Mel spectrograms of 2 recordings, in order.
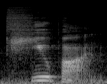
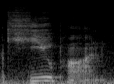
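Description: First: A y sound follows the first consonant. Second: No y sound follows the first consonant. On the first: The speaker calls it wrong. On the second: The speaker calls it right.

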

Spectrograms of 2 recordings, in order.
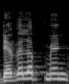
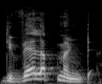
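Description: First: The first syllable is said as "deh". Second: The first syllable is said as "dih". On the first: The speaker calls it wrong. "Again ಇದು ತಪ್ಪಾಗುತ್ತೆ" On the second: The speaker calls it right. "So ಡಿವೆಲಪ್ಮೆಂಟ್ ಹೀಗೆ"

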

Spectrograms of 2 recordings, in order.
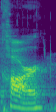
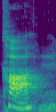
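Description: First: The final R sound is strongly pronounced. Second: The final R sound is dropped. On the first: "it's such a hard R" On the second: "versus like ka"

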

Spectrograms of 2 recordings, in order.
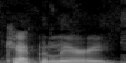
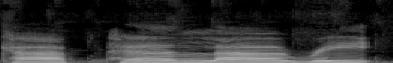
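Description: First: It is said with an American pronunciation. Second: It is said with a non-American pronunciation.

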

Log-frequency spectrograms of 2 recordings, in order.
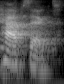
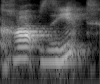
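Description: First: The name is said with American English pronunciation. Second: The name is said with Dutch pronunciation. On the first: This is the speaker's own casual way of saying it. "I just say Kapzicht. I'm from Kapzicht. Long Island" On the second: This is how native speakers say it. "So it's Dutch. So they would say Kapzicht"

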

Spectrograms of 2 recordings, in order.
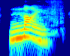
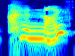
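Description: First: No k sound is heard at the start. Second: A k sound is heard at the start. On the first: The speaker calls it right. "tylko mówimy knife" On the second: The speaker calls it wrong. "Nie mówimy knife"

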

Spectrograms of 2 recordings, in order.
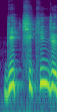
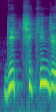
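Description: First: The middle consonant is a hard ch sound. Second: The same.

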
